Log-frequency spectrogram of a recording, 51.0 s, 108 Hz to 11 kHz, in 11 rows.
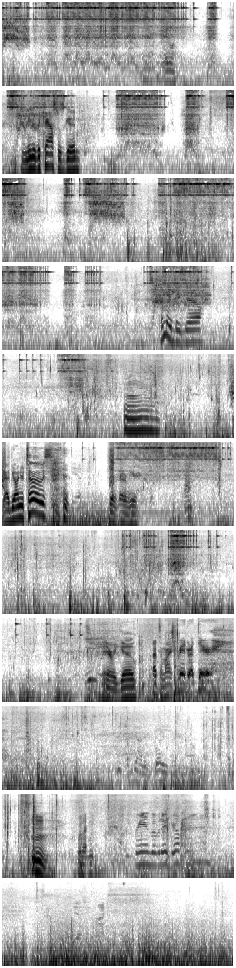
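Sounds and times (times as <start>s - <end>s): fishing reel whirring: 0.0s - 21.2s, 24.8s - 28.2s, 30.2s - 34.2s
wind buffeting microphone: 0.0s - 51.0s.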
